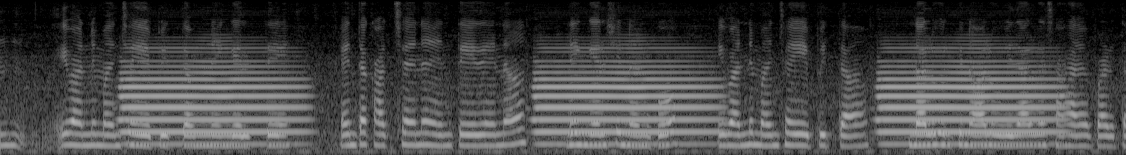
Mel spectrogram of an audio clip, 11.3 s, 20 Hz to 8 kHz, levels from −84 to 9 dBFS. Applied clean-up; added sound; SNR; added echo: none; Wind instrument, woodwind instrument; -4 dB; none.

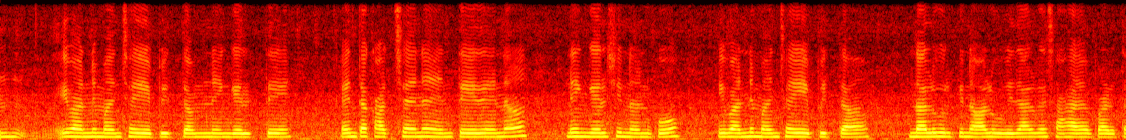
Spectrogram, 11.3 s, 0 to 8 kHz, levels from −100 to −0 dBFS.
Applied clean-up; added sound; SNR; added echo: none; none; none; none.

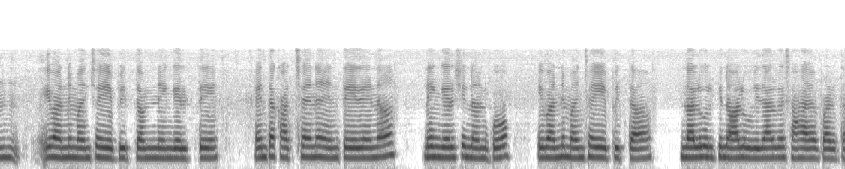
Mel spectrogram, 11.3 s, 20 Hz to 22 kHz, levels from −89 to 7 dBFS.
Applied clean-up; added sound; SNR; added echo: neural mask model Resemble Enhance denoiser.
